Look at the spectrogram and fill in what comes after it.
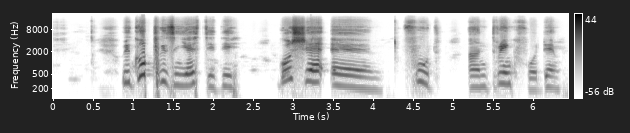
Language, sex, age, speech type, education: Nigerian Pidgin, female, 15-29, spontaneous, tertiary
